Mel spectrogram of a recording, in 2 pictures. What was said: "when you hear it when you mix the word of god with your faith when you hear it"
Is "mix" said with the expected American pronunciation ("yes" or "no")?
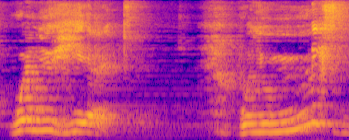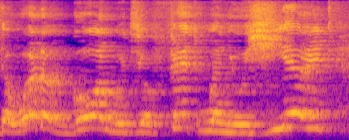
yes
